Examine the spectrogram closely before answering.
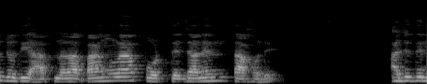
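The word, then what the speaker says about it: ت: তয়াকার তা। তা উচ্চারণ হবে, দাঁতের মাড়ির ওপর মাড়ির সঙ্গে লাগিয়ে এইভাবে তা।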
